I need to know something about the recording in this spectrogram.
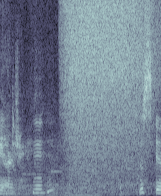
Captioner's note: sizzling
